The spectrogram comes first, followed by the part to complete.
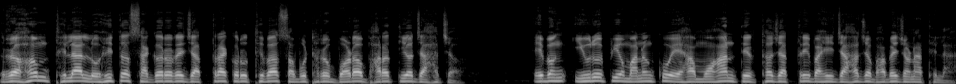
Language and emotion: Odia, neutral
